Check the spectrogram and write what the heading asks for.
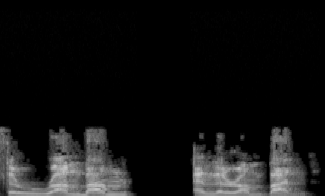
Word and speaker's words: Rambam: Yes, but first you have to pronounce it the way Shlomo Riskin tells us to. Rambam.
